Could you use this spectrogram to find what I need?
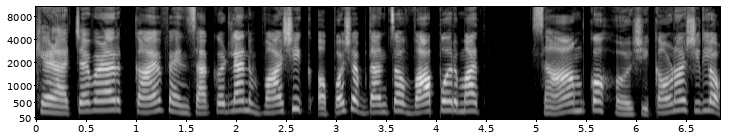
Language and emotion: Goan Konkani, disgusted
